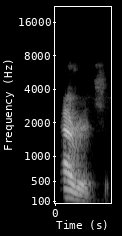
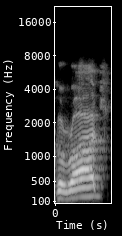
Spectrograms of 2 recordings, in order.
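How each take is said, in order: First: Pronounced with a British accent. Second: Pronounced with an American accent. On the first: This is how people in the UK say it. "They say garage" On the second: This is how the speaker's own people say it. "see how we pronounce the word garage?"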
